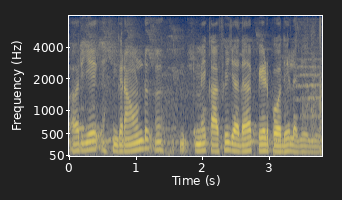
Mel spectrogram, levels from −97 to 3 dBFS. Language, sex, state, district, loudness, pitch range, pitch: Hindi, male, Chandigarh, Chandigarh, -17 LUFS, 130-160 Hz, 140 Hz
